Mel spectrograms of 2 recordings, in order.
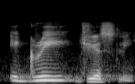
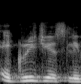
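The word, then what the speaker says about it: egregiously: उसके बाद जो नेक्स्ट वर्ड है वो है इग्रीजियसली, या फिर कहीं कहीं इसे एग्रीजियसली भी कहा जाता है। तो यहाँ पे प्रोनाउंसिएशन आप देखेंगे, दैट इज इग्रीजियसली। इग्रीजियसली ये एक नया वर्ड आपको मिला हुआ है।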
